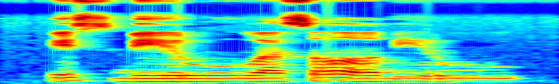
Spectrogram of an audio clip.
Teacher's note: tidak boleh di idghomkan atau dimasukkan kedalam mulut yang kedua melainkan termasuk ke dalam kaidah mad dan harus dibaca panjang sebagaimana mestinya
